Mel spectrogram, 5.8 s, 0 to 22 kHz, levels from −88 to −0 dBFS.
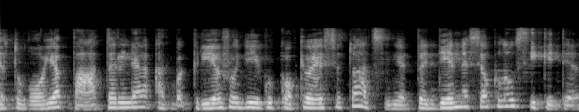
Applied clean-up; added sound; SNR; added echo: neural mask model DeepFilterNet 3.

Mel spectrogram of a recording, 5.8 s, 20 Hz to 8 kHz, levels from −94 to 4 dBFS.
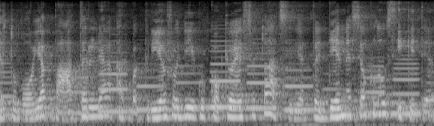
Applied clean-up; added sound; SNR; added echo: none; Wind instrument, woodwind instrument; 8 dB; reverberation time 1.7 s.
